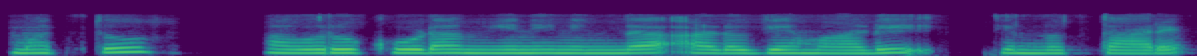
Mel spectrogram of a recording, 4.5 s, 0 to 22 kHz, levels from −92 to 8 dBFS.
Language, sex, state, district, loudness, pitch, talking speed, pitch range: Kannada, female, Karnataka, Chamarajanagar, -23 LUFS, 245 Hz, 95 wpm, 235-250 Hz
